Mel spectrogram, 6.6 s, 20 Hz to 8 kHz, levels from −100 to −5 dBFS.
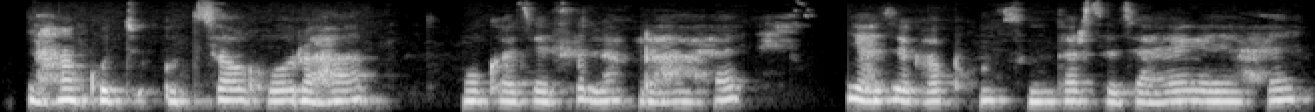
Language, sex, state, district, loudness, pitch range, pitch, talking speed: Hindi, female, Chhattisgarh, Sarguja, -24 LUFS, 225-250 Hz, 235 Hz, 155 wpm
